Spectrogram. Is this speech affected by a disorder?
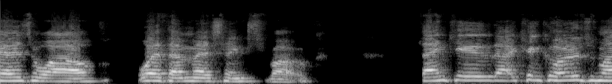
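Yes: cerebral palsy.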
